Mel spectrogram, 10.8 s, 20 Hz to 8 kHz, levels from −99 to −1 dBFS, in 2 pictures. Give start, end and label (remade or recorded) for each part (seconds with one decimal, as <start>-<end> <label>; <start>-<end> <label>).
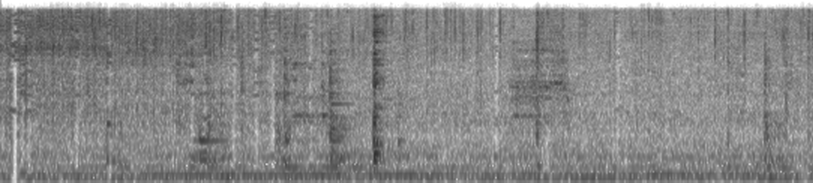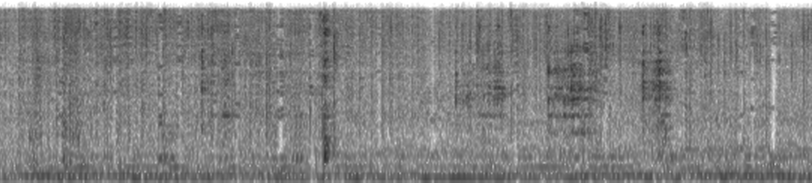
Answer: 0.0-3.5 recorded; 3.5-6.3 remade; 6.3-7.4 recorded; 7.4-8.0 remade; 8.0-9.6 recorded; 9.6-10.4 remade; 10.4-10.8 recorded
